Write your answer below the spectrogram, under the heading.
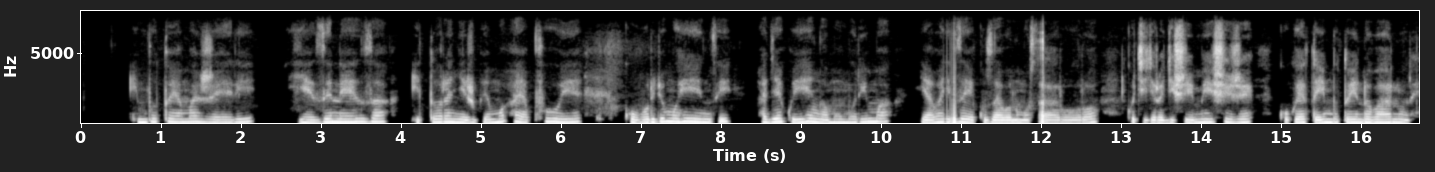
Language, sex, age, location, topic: Kinyarwanda, female, 25-35, Musanze, agriculture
